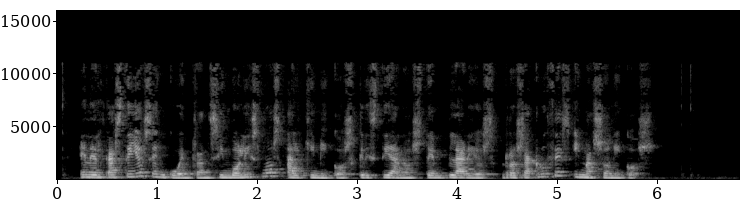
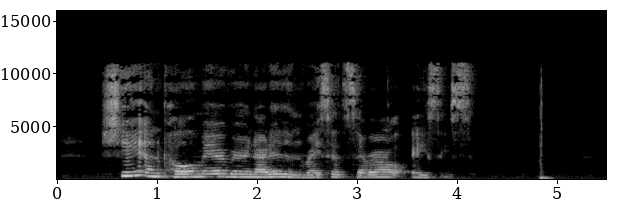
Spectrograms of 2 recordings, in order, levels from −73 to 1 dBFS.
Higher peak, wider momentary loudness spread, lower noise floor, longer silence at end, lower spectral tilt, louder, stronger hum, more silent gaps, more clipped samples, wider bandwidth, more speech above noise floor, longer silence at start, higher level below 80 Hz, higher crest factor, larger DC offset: about the same, -8 dBFS vs -8 dBFS; second, 7 LU vs 17 LU; second, -61 dBFS vs -66 dBFS; first, 0.85 s vs 0.55 s; first, -4.5 dB/octave vs -2.5 dB/octave; about the same, -26 LUFS vs -25 LUFS; neither; neither; neither; about the same, 11.5 kHz vs 11.5 kHz; second, 35 dB vs 41 dB; second, 0.2 s vs 0.45 s; second, -62 dBFS vs -54 dBFS; about the same, 18 dB vs 18 dB; neither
